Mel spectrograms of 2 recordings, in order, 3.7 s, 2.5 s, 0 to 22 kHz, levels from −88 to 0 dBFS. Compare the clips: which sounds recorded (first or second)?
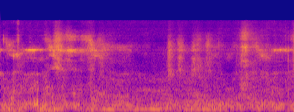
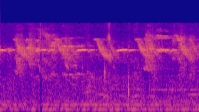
second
